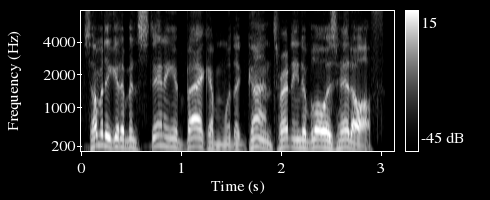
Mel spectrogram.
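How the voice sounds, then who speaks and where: An actor playing a wry, tough insurance investigator in an old-time radio noir drama, clipped and sardonic, who also narrates. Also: male voice, on the high side, expressive, racing, dry recording, natural voice. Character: wry, hard-boiled male insurance investigator.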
